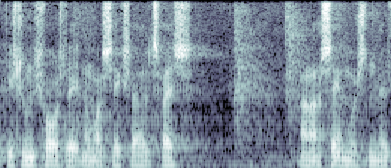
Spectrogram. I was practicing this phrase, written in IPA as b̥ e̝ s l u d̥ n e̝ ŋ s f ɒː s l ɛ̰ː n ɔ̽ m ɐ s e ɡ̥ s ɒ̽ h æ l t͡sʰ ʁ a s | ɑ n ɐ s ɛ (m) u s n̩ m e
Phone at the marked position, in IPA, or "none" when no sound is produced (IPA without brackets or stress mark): m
